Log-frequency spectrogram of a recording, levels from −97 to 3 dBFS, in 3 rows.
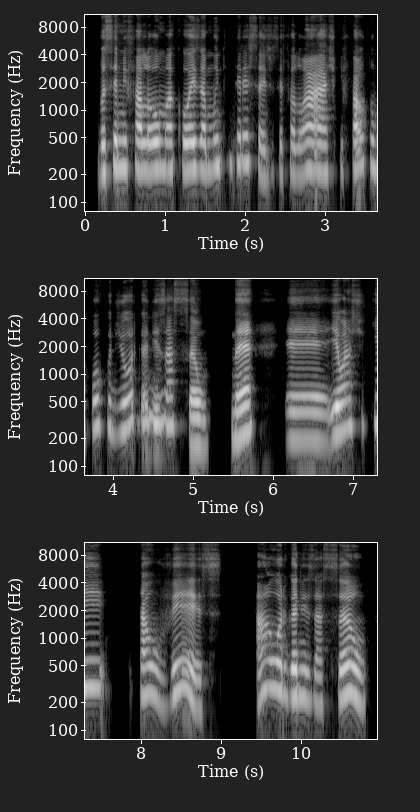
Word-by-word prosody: você 210 +3 +1
me 235 0 0
falou 220 -1 +4
uma 225 -1 -1
coisa 225 0 +2
muito 245 +4 -6
interessante, 255 -7 -7
você 200 - -14
falou: 200 -1 -8
"Ah, 220 -1 +4
acho 205 0 -7
que 215 - -22
falta 235 +3 -2
um - - -8
pouco 260 +2 -5
de 230 0 -9
organização, 275 - -1 0.3
né". 215 +6 +6 0.4
Eh, 190 -1 -3
eu 225 +2 +7
acho 265 +2 -6
que 290 0 -3 0.4
talvez 235 - -1 0.4
a 280 - -1
organização 230 -3 +1
225 Hz, 135 wpm, -25 LUFS, 205-255 Hz, 0.4 s, eu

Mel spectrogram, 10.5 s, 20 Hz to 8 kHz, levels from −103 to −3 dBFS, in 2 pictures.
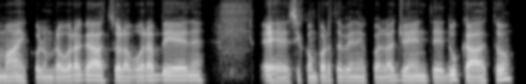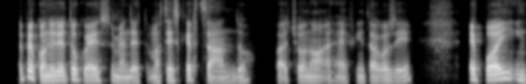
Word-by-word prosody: Michael 105 0 0
è 100 - -4
un - - -5
bravo 100 +2 0
ragazzo, 120 -1 +3
lavora 105 +2 +1
bene, 115 -1 +1 0.5
ehm, 95 -1 +3
si 90 - -6
comporta 105 0 -3
bene 105 -1 -3
con 100 - -5
la 105 +1 0
gente, 110 -2 -1
è - - +2
educato." 130 +4 +1 0.3
E, - - -6
poi 195 - +8
quando 115 -5 +3
hai 120 - +5
detto, 120 +5 +3
questo 120 0 0
mi 105 - -3
han 95 - -4
detto: 95 -2 -4
"Ma - - -4
stai - - -1
scherzando?", 95 +5 -3 0.2
faccio: 105 - -5
"No, 105 -1 -4
eh, - - -7
è 95 - -13
finita 105 -1 -6
così.". 105 -1 -5 0.6
E, 150 - +4
poi 140 +2 +6
in 130 - -4
110 Hz, 210 wpm, -27 LUFS, 100-120 Hz, 0.6 s, poi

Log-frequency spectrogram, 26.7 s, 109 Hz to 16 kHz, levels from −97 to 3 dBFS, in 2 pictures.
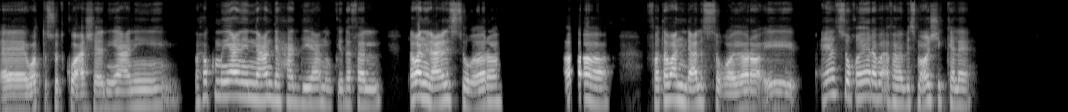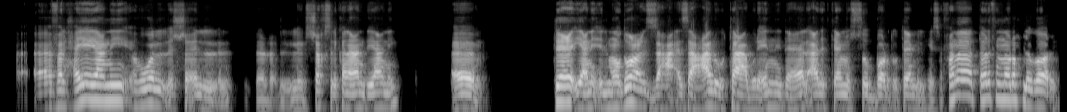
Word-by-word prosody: آآ 120 +2 +1
وطوا - - -2
صوتكم 145 0 -6
عشان 135 +1 0
يعني 150 +5 -5 0.2
بحُكم 215 +4 -4
يعني 220 0 +4
إن 205 -1 -1
عندي 195 0 +1
حد 180 -1 -5
يعني 165 0 -3
وكده 155 +1 -9
فال 155 0 -3 0.3
طبعًا 210 +3 +9
العيال 175 +1 +5
الصغيرة 175 -2 -1 0.8
آه، - - +5
آه، 170 -5 +5 0.4
فطبعًا 185 +2 +1
العيال 160 0 +2
الصغيرة 145 -3 0
إيه 395 -2 -7 0.3
عيال 240 +4 -4
صغيرة 215 -2 0
بقى 205 -3 -2
فما 170 -1 -2
بيسمعوش 170 +3 -2
الكلام. 160 -4 -5 1.6
آآ 135 +1 -4
فالحقيقة 145 +6 0
يعني 185 -2 +2
هو 150 +4 -1
الش 155 -2 -7
ال 115 -4 -6
ال - - -14 0.3
ال 105 - -12
الشخص 140 +6 -7
اللي - - -9
كان 130 - 0
عندي 125 0 +3
يعني 135 +6 -2 0.7
آآ، - - +2 0.9
تِع 175 0 +7
يعني 135 -1 +1
الموضوع 140 +5 +3
زع 125 -7 -1
زعّلُه - - +4
وتعَبُه 115 +1 +3
لإن 135 0 -5
العيال 125 -3 -2
قعدِت 125 0 -1
تعمل 125 -1 -3
صوت - - -7
برضه - - -3
وتعمل 120 -1 -6
هيصة. - - -16
فأنا 230 +5 +2
اضطريت 205 -1 -2
إن 195 - -3
أنا 195 - +2
أروح 195 0 0
لجَاري. 150 -3 +1
165 Hz, 140 wpm, -23 LUFS, 140-190 Hz, 1.6 s, طبعًا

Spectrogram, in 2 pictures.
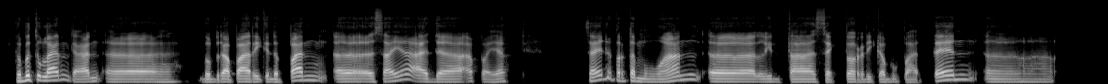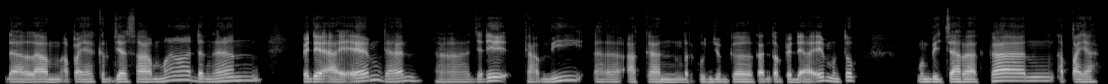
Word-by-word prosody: kebetulan 195 +4 +4
kan, 130 +5 +1
eee, 120 -1 +1 0.3
beberapa 130 +2 +4
hari 130 0 -1
ke 135 - -3
depan, 195 +10 +2
eee, 130 0 +3
saya 160 - 0
ada 125 0 +1
apa 150 - -7
ya, 120 +4 -3 0.8
saya - - +1
ada - - -4
pertemuan, 155 - 0
eee, 130 -1 +4
lintas 125 -1 0
sektor 125 +2 -1
di 120 0 -6
kabupaten, 120 - +1 0.2
eee, 125 -1 -7 0.7
dalam 120 0 +1
apa - - -2
ya 120 - -2
kerjasama 130 - -1
dengan, 160 +7 -3 0.4
PDAM - - +3
dan, 160 +3 -2 0.2
eee, 115 0 -6
jadi 160 +7 +1 0.3
kami, 165 +12 -4
eee, 120 0 -6
akan 115 +1 -2
berkunjung 115 0 -5
ke 120 -2 +1
kantor 115 - 0
PDAM 140 +8 +1
untuk, 175 +7 -3 0.6
membicarakan 160 +9 +1
apa - - -2
ya, 120 +1 -2
125 Hz, 110 wpm, -22 LUFS, 120-165 Hz, 0.8 s, kebetulan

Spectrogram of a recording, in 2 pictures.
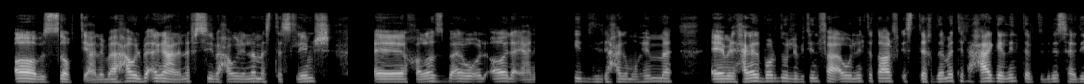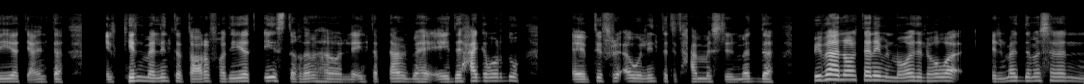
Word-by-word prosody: اه 140 -1 +9
بالضبط، 120 -2 +3
يعني 115 +1 -1
باحاول 135 +5 +3
بقى - - +1
آجي 145 0 +4
على 115 - +5
نفسي 135 +2 +3
باحاول، 125 0 -4
إن 125 - -6
أنا 140 - -2
ما 135 - -5
أستسلمش، 130 +4 +1 0.4
آآ 130 0 +6
خلاص 130 +3 -3
بقى 140 - -3
باقول 135 +1 -5
آه، 145 +1 +1
لأ 140 - -1
يعني 115 +1 -3 0.4
أكيد 140 - -8 0.2
دي 135 - -7
حاجة 135 -1 -2
مهمة. 140 +4 -5 0.4
آآ 130 +1 +8
من 135 - +1
الحاجات 140 +4 +3
برضه 150 +1 -5
اللي 135 - -7
بتنفع 140 +3 0
أوي، 140 0 -2
إن - - -9
أنت 145 +1 -10
تعرف 145 -1 +2
إستخدامات 135 +4 -3
الحاجة 145 -2 +4
اللي 140 +2 -3
أنت 155 - -10
بتدرسها 125 +1 -4
ديَّة، 135 +3 -1
يعني 110 +2 -1
أنت 125 - -5 0.4
الكلمة 165 +6 +3
اللي 160 +2 -1
إنت 165 0 -6
بتعرفها 140 0 -2
ديَّة 155 +3 +1
إيه 170 - +2
استخدامها، 135 -3 -2
والّا 120 -1 -4
أنت 130 -2 -7
بتعمل 140 0 -3
بها 130 0 -2
ايه، 130 0 -1
دي 150 0 0
حاجة 165 0 +3
برضه 165 +1 -7 0.5
آآ، 125 0 +4
بتفرق 155 +5 -4
أوي 145 -1 -3
إن 140 - -8
أنت 145 0 -8
تتحمس 135 -2 -5
للمادة. 130 +2 -4 0.4
في 195 - +3
بقى 230 +1 +10
نوع 215 0 +3
تاني 200 -1 +4
من 185 - -8
المواد 165 +3 -2
اللي 165 -2 -4
هو 165 +1 -1 0.3
المادة 170 +5 -5
مثلًا 175 0 -2
140 Hz, 205 wpm, -25 LUFS, 130-155 Hz, 0.5 s, بقى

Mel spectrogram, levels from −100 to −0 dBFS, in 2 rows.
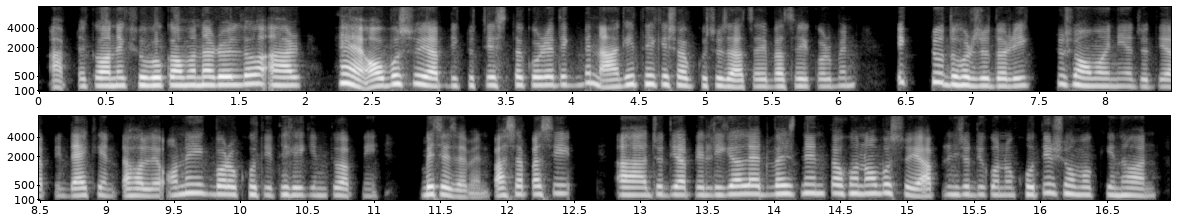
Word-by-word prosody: আপনাকে 205 +4 -8
অনেক 225 +1 +1
শুভকামনা 235 +1 +6
রইলো। 245 +2 +6 0.2
আর 230 0 +6 0.3
হ্যা 280 -3 +8 0.2
অবশ্যই 260 +2 +4
আপনি 215 +1 -11
একটু 225 +1 -8
চেষ্টা 235 +1 -1
করে 235 0 +4
দেখবেন 245 +4 -3
আগে 240 +6 +1
থেকে 260 -1 +1
সবকিছু 220 -1 -1
যাচাই-বাছাই 200 +2 -2
করবেন। 205 +2 -8 0.4
একটু 320 - -5
ধৈর্য 235 -3 +4
ধরে, 210 0 +1 0.2
একটু 265 - -9
সময় 215 -2 +2
নিয়ে 205 0 -9
যদি 195 0 -10
আপনি 195 - -22
দেখেন, 205 0 -3
তাহলে 195 -1 -2 0.2
অনেক 265 +4 -1
বড় 230 -1 +3
ক্ষতি 220 -2 -4
থেকে 220 -1 -2
কিন্তু 205 0 -12
আপনি 190 - -24 0.4
বেঁচে 230 -1 +3
যাবেন। 170 - -9
পাশাপাশি 235 +4 -3 0.5
আ - - +3 0.2
যদি 225 -1 -7
আপনি 215 0 -9
legal 235 +2 +1
advice 245 +2 -1
নেন, 260 -1 -2
তখন 255 0 -1
অবশ্যই 250 -6 -3
আপনি 210 +4 -18
যদি 225 -1 -8
কোন 220 -1 -7
ক্ষতির 255 +4 -4
সম্মুখীন 220 -3 -5
হন, 195 -1 -4
225 Hz, 175 wpm, -17 LUFS, 210-240 Hz, 0.5 s, হ্যা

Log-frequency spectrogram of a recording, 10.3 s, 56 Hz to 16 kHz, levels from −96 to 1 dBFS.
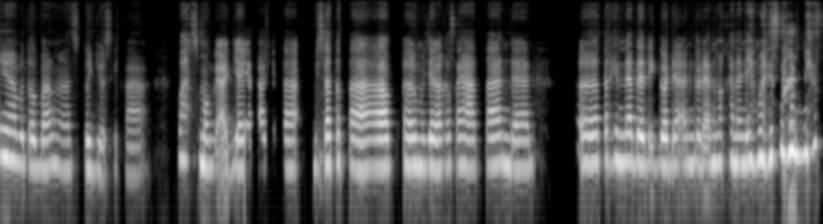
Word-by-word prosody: Iya, 305 -1 +4
betul 245 -2 0
banget, 230 -1 -6
setuju 225 -1 -5
sih - - -23
Kak. 195 -1 -14 0.5
Wah, 285 -1 -6
semoga 245 -4 -1
aja 240 +2 -3
ya - - -8
Kak, 240 - -7
kita 235 - -13 0.4
bisa 245 +1 0
tetap, 235 -2 +2 0.2
eee, 245 -1 +2
menjaga 235 -1 +2
kesehatan 245 0 -3
dan, 230 0 -4 0.6
eee, 260 +1 +2
terhindar 275 -1 +1
dari 250 -1 +6
godaan-godaan 250 +1 -1
makanan 265 -1 -2
yang 270 0 +1
manis-manis. 325 +5 +5
245 Hz, 145 wpm, -19 LUFS, 235-270 Hz, 0.6 s, dari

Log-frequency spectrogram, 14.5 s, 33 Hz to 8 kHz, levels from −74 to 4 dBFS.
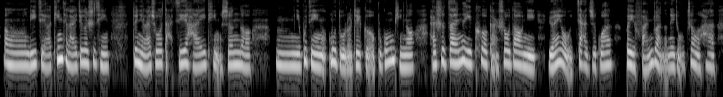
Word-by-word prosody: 嗯， 200 -3 +1
理 210 +2 +3
解 210 -2 -3
啊， 180 0 -5
听 280 +8 +7
起 285 - -2
来 190 -4 -1
这 190 - -3
个 230 -1 +2
事 235 - -4
情 190 -4 -2 0.4
对 245 - +3
你 215 -3 +5
来 175 +1 -1
说 220 +3 0
打 - - -9
击 220 +1 0
还 195 -2 -3
挺 205 - -5
深 205 0 0
的。 180 -4 -1 0.5
嗯， 195 -2 +1
你 190 - +3
不 250 +7 0
仅 205 - +3
目 250 -4 +4
睹 175 -7 +2
了 - - -2
这 200 -1 +1
个 180 -2 -3
不 195 - -6
公 240 +7 +4
平 195 -10 -1
呢， 175 +1 +1 0.3
还 205 - -1
是 225 +3 -1
在 230 0 +2
那 250 +1 +4
一 220 - +4
刻 225 +2 -2
感 170 -4 -6
受 225 +5 0
到 210 -2 0
你 165 -4 +4 0.2
原 180 +5 +3
有 210 -9 +1
价 210 -5 -4
值 180 +2 -5
观 200 +3 -2 0.2
被 205 -4 +4
反 170 +5 -3
转 215 -8 0
的 - - -7
那 180 +1 -1
种 185 +1 -7
震 215 -7 -1
撼， 175 0 -6
200 Hz, 235 characters per minute, -20 LUFS, 185-225 Hz, 0.5 s, 听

